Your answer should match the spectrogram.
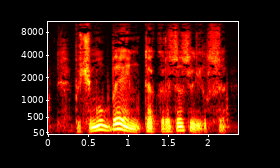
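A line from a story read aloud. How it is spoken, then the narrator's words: Whispering. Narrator (Russian): шепнул он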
